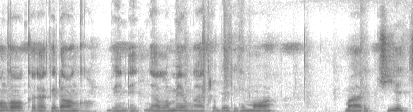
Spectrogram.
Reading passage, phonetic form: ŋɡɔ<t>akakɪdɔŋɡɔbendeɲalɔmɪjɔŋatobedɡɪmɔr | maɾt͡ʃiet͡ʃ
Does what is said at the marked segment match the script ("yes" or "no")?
no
